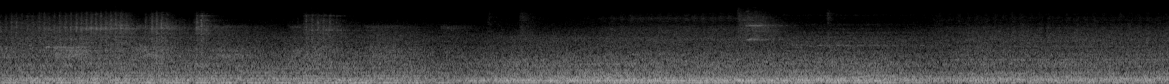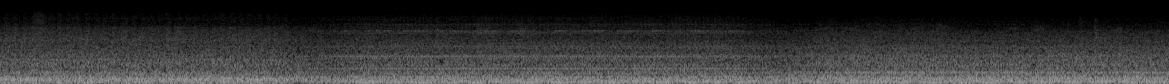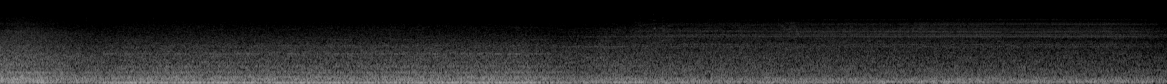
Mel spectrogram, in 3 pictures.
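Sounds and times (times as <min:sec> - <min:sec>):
train mechanical drone: 0:00.0 - 0:35.0.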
